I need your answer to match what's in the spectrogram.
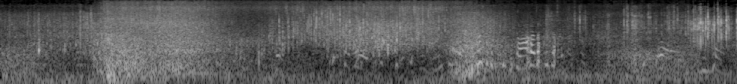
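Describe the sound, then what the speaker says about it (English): Waves washing onto the pebble beach at Nice, France, with a steady rushing surf and swells rising and falling in loudness, heard fairly close, without talk. "Just enjoying the beach here"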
